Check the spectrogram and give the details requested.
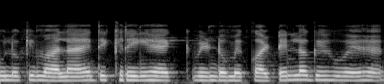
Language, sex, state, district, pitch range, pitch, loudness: Hindi, female, Punjab, Pathankot, 185-200 Hz, 190 Hz, -14 LUFS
